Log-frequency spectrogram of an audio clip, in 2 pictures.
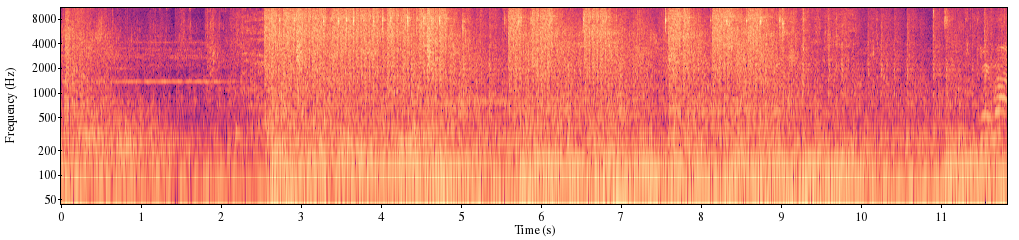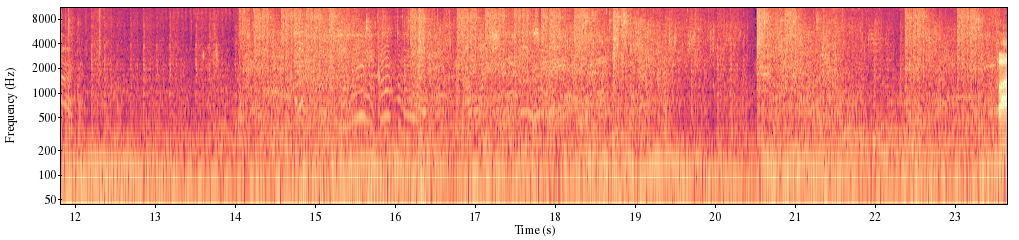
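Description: Killing Floor gunfire runs throughout: a muffled, continuous clatter of shots and bangs under a droning game soundtrack, fairly faint and distant in the mix.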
